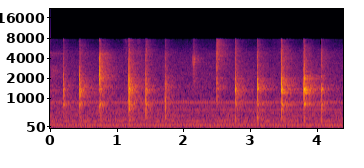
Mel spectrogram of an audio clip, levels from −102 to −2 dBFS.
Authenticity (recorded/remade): recorded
